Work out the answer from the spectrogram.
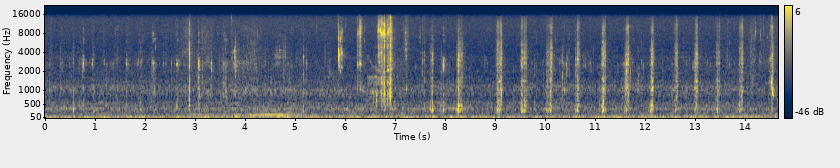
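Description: Close-miked chewing of grilled mala-sauced food with the mouth closed: a steady run of wet clicks and smacks, with a short burst of crunching about seven seconds in.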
